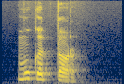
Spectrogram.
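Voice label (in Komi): "мукӧдтор", Komi, female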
